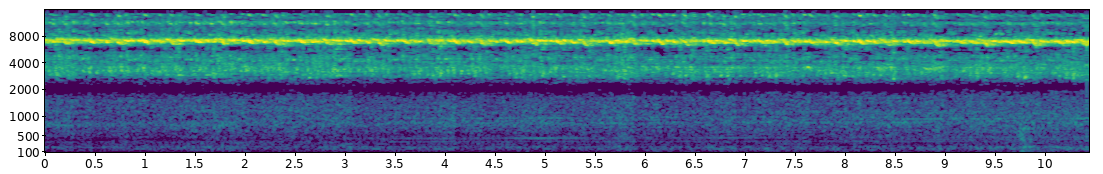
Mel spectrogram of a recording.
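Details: 2011 Opel/Chevrolet Astra with A/C switched on: constant high shrill squeal held over idle despite new poly-V belt; crankshaft pulley checked fine, tensioner suspected, not confirmed.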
